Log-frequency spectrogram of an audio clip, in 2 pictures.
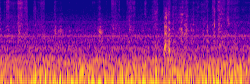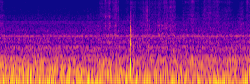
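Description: Faint handling of a plastic blister pack on a cardboard backing card, rubbed and turned over in the hands, giving scattered light scrapes and ticks over a faint steady hum.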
